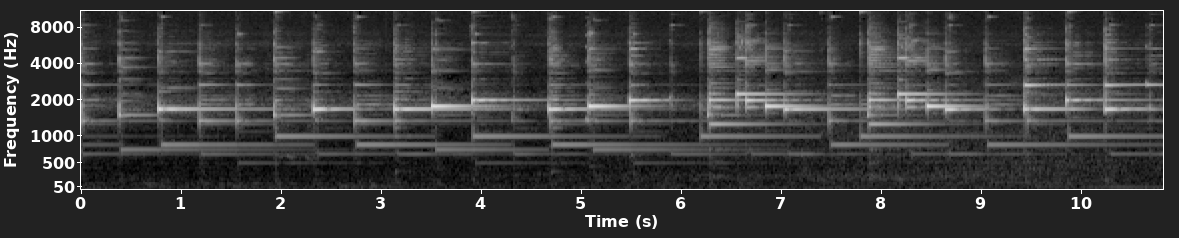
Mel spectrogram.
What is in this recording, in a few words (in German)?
Spieluhr Bruder Jakob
